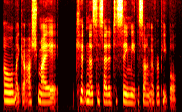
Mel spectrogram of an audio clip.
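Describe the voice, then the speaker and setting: Female art streamer, casual, mildly flustered, gravelly fry, close dry sound. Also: medium pitch, level tone, fairly quick, no room sound. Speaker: streamer painting along to a tutorial. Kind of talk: casual live-stream chat, thinking aloud.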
